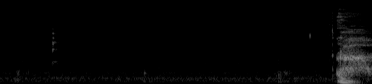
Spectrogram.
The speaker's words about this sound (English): All right, and now our morning devotion. Let me take some water here.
